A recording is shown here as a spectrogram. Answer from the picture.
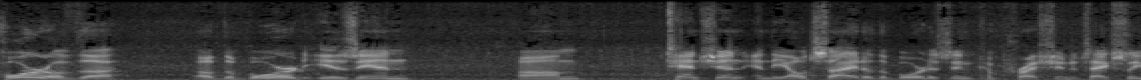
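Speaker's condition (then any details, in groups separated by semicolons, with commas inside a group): No condition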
